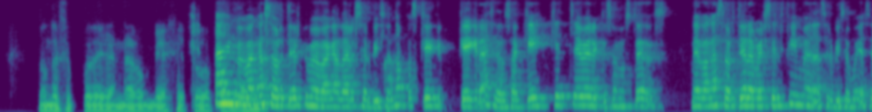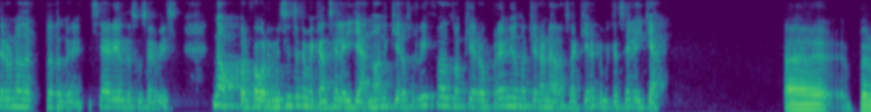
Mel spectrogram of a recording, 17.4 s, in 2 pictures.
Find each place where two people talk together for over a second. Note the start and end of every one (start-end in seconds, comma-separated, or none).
none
